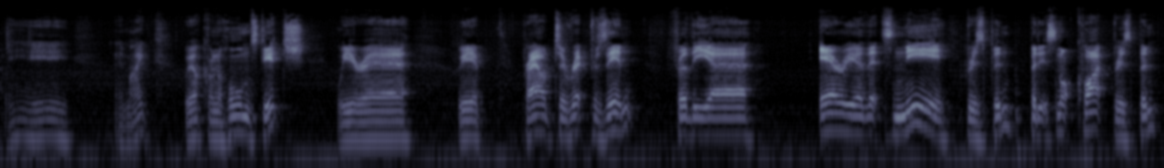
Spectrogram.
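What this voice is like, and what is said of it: Unsteady attempt at Australian accent. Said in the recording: “Do an Australian accent ... I don't know where that accent's slipping ... It's sort of slipping between South African and New Zealand”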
